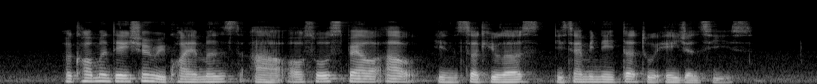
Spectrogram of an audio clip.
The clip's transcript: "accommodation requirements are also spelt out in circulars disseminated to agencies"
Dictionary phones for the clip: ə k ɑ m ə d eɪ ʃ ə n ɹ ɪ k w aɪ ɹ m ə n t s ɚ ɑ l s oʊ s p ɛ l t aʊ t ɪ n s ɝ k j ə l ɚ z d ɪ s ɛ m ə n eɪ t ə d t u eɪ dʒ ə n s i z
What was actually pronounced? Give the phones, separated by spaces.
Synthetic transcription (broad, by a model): ə k ɑ m ə d eɪ ʃ ə n ɹ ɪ k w aɪ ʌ m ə n t s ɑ ɑ l s oʊ s p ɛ l aʊ t ɪ n s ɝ k j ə l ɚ s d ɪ s ɛ m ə n eɪ t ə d t u eɪ dʒ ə n s i s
